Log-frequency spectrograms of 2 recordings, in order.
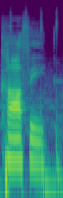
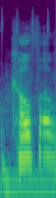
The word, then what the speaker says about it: Kofa: I am your humble host, Kofa, Kofa, not coffee, not, not Kofi, or any variation thereof. Kofa rhymes with sofa.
